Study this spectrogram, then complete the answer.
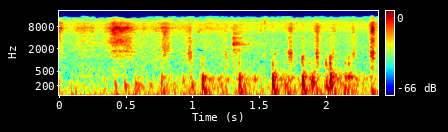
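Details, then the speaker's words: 1978 first-generation Honda Civic, rear raised, drum rocked by hand: irregular dull hollow clunks showing rear hub slop despite new wheel bearings, unlike tight trailer bearings; cause suspected, not confirmed. "doesn't sound too bad turning it but lots of slop as opposed to the trailer"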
